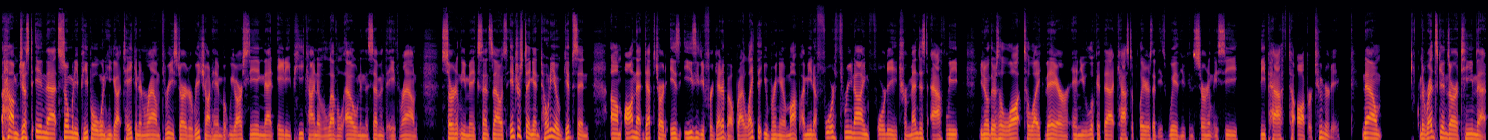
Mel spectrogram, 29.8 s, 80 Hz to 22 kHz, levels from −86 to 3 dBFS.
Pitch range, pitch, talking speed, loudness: 110-130 Hz, 120 Hz, 205 wpm, -25 LUFS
